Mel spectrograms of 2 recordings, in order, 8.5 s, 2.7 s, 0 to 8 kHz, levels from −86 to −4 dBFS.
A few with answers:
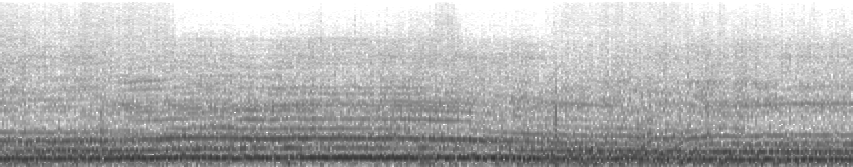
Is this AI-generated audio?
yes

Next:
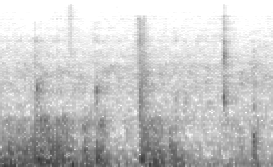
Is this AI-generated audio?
yes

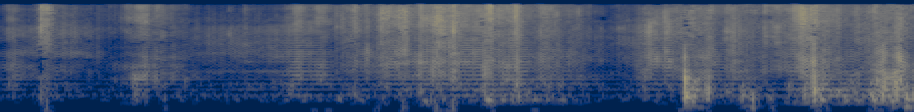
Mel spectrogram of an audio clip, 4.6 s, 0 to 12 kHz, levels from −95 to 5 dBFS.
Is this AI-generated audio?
yes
